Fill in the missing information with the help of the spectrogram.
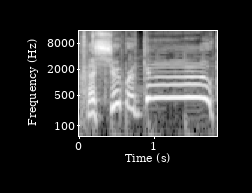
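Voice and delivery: high, loud, stretched-out hype; dramatic announcement. Pretend. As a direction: draw out the name like a big reveal. Dramatic toy name announcement.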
